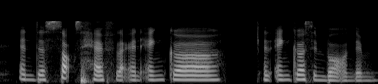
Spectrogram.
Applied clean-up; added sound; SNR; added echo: none; none; none; none.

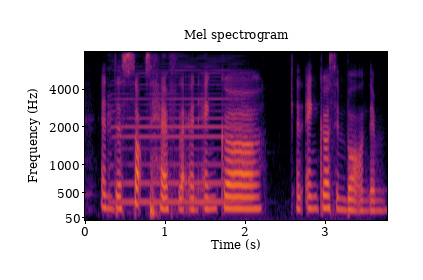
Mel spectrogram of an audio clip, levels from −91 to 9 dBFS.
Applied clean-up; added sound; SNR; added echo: none; Bowed string instrument; 14 dB; none.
